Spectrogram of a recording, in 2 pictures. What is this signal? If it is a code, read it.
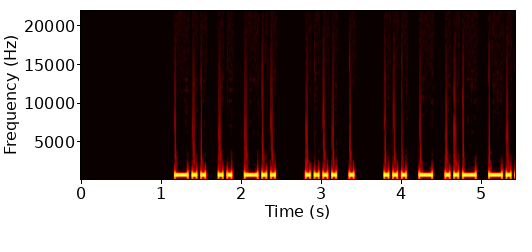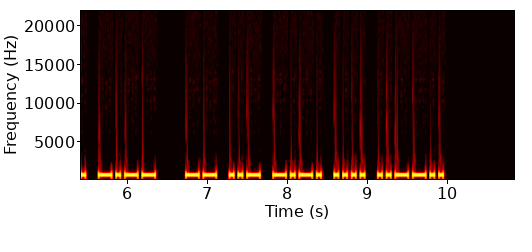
Morse code, heard as a keyed tone, about 22 wpm, 700 Hz. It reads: DID HE STUDY MUCH?
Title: Sentences from Top 1000 Words - Review Part 1 - 22wpm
